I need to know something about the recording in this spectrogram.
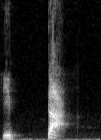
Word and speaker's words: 입다: 입과 코를 막기 때문에 다가 따가 됩니다. 입다.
